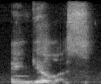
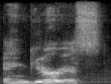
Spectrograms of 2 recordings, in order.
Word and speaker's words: Anguirus: So, I used to love the pronunciation of Angillis. Um, that's what I grew up knowing him as. But when Toho officially came out and was like, "No, it's Angurus."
